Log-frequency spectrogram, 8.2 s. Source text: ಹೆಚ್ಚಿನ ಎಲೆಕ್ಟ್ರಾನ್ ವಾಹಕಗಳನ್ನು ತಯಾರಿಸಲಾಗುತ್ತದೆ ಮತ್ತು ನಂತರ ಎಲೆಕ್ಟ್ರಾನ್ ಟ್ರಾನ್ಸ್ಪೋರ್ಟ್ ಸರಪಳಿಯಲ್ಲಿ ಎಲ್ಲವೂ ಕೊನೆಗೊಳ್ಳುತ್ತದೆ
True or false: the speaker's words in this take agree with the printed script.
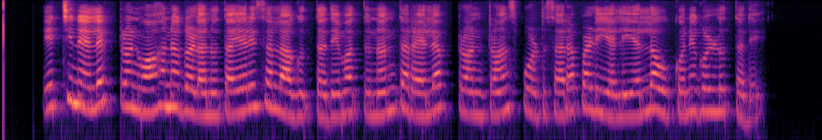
true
